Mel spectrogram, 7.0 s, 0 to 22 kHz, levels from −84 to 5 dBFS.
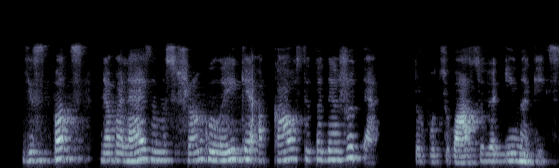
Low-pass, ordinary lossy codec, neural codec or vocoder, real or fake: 7.2 kHz; Opus, 24 kbps; none; real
